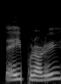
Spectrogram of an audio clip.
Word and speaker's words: April: 발음은요. 경음화돼요. 된 발음이 나요. 그래서 April이라기보다 푸하고 숨이 많이 새요. 그래서 힘들어요. 발음하기가. 그래서 April 해서 숨이 많이 안 새는 경음을 택하죠. April이라기보다 April. 뿌 발음처럼 납니다.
